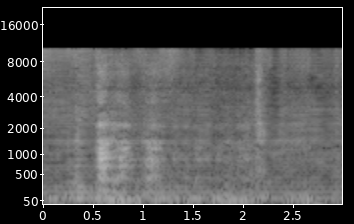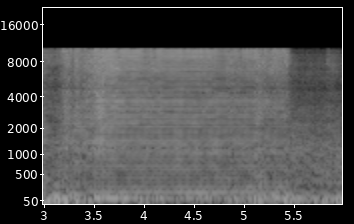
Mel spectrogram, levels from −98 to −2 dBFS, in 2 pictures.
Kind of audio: remade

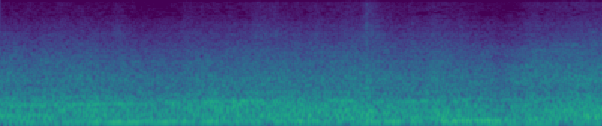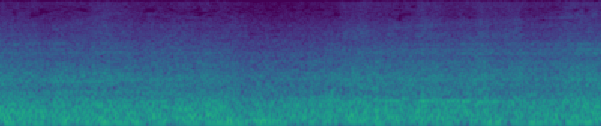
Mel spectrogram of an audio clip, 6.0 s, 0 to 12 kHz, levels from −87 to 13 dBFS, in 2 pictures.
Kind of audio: remade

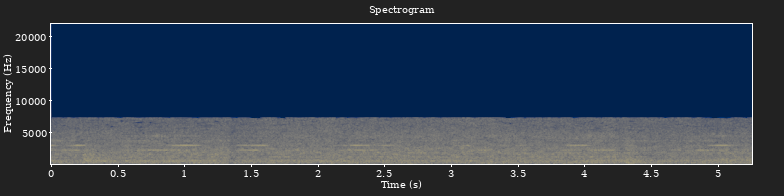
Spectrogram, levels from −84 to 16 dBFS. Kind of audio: remade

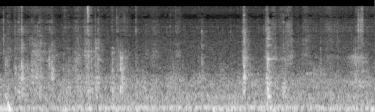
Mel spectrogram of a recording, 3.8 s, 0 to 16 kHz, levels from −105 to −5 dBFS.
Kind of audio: remade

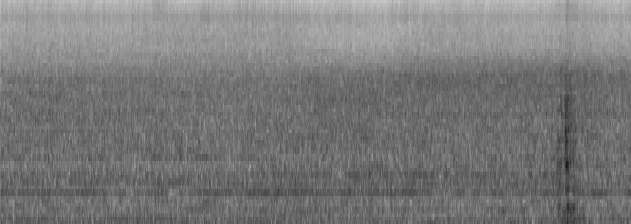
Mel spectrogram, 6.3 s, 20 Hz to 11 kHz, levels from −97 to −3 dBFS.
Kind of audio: remade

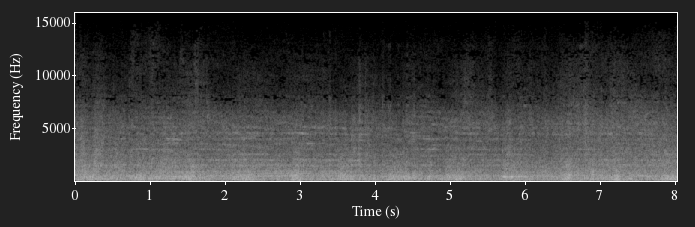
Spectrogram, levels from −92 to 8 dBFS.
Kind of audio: remade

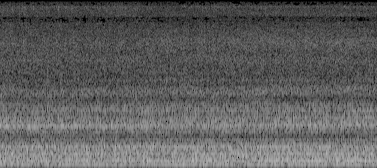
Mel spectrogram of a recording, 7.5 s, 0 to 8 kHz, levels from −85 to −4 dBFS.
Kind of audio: recorded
